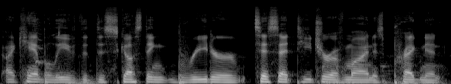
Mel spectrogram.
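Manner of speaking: low, soft mock-disgusted voice; mocking imitation. Mimicking opponents appalled by a pregnant teacher, low mocking voice. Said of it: "That's what you sound like".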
